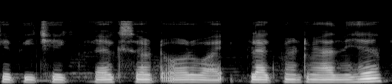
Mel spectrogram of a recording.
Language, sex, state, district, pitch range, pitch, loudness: Hindi, male, Jharkhand, Ranchi, 110-115 Hz, 110 Hz, -18 LUFS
